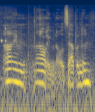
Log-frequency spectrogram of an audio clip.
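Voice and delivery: usual speaking voice

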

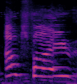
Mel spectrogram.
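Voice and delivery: very high mock-brave reply; retold squeaky reassurance. Retold reply after falling.

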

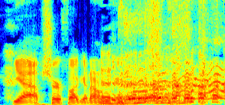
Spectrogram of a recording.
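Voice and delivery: laughing shrug. Real, not acted. Shrugging agreement to war.

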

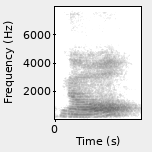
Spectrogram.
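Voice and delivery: normal talking voice

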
